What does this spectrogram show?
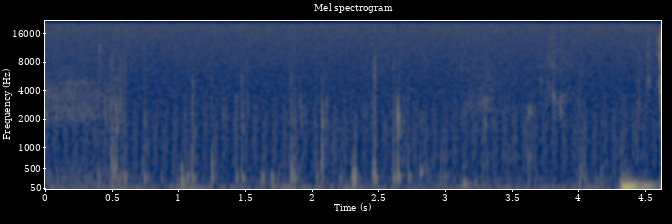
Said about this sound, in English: Hold on, sip.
